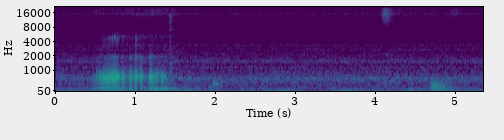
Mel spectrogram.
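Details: Puppy asleep at bedtime giving one short, rough, rattling snore near the start, then near silence broken only by a faint soft breath later on.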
